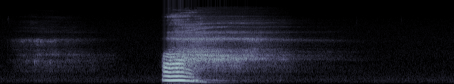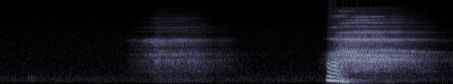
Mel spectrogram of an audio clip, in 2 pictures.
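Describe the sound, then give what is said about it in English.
Two deep breaths taken during a guided relaxation exercise, each a soft, faint inhale followed by a long, louder, sighing exhale, with stretches of silence between them. “So before you start, take a few deep breaths.”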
